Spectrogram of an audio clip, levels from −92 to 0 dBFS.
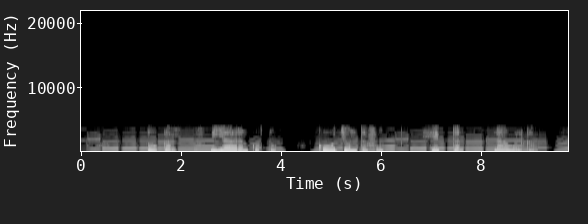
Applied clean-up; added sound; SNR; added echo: classical method spectral subtraction.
